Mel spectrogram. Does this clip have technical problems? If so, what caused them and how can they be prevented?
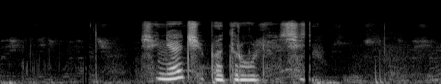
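Yes. Damaged data in a compressed stream at 0.82–0.89 s and 3.05–3.13 s: corrupted frames make the decoder lose sync and hunt for the next header, giving brief glitches in the speech. Verified transfers with checksums and error-protected streaming prevent this.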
